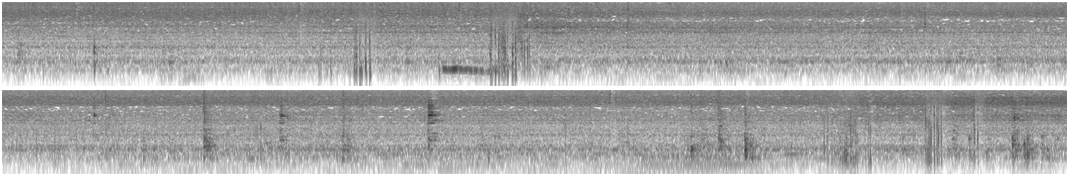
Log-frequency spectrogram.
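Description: Masala gravy sizzling steadily in oil in a pot as raw chicken pieces are added, with occasional short knocks and plops from the pieces and the slotted spoon, more of them in the second half.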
